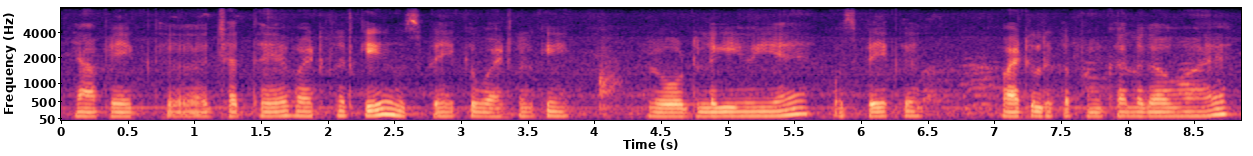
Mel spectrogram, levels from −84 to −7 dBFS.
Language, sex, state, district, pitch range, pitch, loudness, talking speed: Hindi, male, Uttar Pradesh, Lalitpur, 115-120 Hz, 115 Hz, -21 LUFS, 170 wpm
